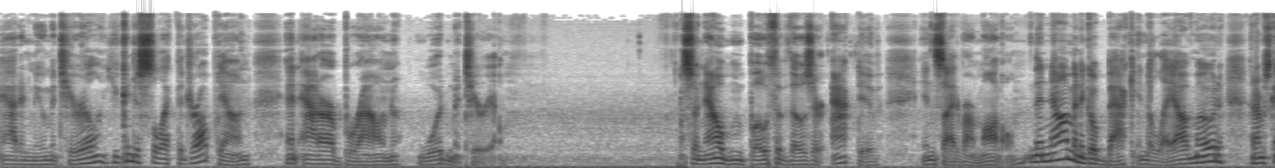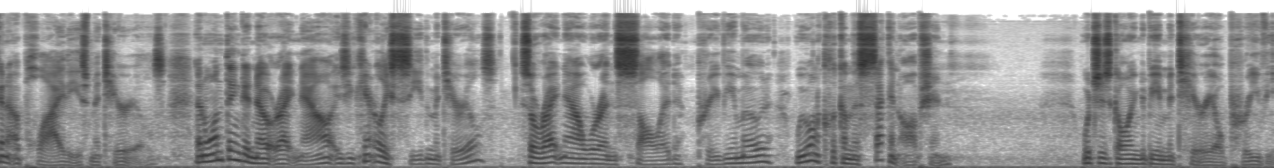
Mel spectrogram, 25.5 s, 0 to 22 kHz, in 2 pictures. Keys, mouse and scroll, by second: 0.5 click, 8.4 click, 11.1 click, 12.2 click, 21.0 click, 25.2 click.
